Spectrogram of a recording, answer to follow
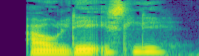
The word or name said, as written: aflæselig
